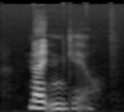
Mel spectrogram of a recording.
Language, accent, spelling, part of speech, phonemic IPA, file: English, US, nightingale, noun, /ˈnaɪtɪŋɡeɪl/, En-us-nightingale.ogg
- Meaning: A Eurasian and African songbird, Luscinia megarhynchos, family Muscicapidae, famed for its beautiful singing at night; a common nightingale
